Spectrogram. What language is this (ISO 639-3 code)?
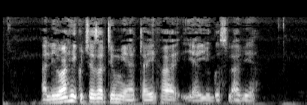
swa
